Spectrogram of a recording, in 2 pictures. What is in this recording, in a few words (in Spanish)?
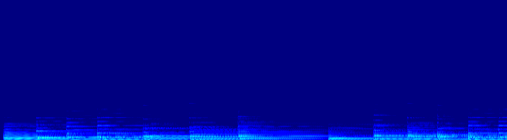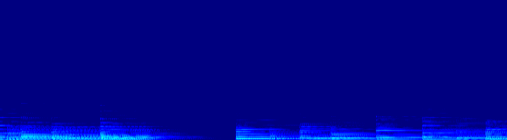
danza para voz e piano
